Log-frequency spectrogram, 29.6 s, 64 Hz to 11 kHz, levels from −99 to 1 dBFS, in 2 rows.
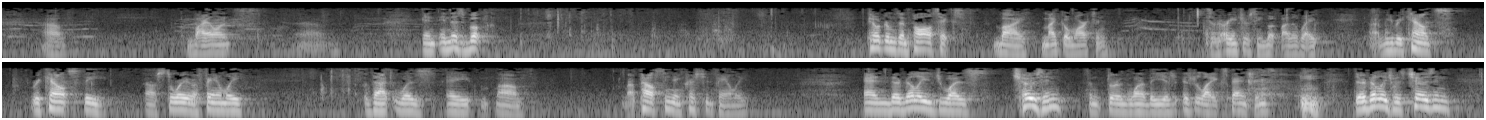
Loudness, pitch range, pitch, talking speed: -20 LUFS, 115-145 Hz, 125 Hz, 110 wpm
